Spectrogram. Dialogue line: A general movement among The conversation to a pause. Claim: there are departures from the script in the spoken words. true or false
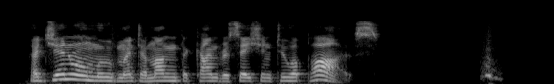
false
